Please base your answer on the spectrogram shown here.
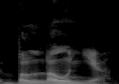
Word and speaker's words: Bologna: this walking the earth i know the name is actually pronounced bologna but to me it sounds too much like bologna so i'll just pronounce it bologna you know what they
